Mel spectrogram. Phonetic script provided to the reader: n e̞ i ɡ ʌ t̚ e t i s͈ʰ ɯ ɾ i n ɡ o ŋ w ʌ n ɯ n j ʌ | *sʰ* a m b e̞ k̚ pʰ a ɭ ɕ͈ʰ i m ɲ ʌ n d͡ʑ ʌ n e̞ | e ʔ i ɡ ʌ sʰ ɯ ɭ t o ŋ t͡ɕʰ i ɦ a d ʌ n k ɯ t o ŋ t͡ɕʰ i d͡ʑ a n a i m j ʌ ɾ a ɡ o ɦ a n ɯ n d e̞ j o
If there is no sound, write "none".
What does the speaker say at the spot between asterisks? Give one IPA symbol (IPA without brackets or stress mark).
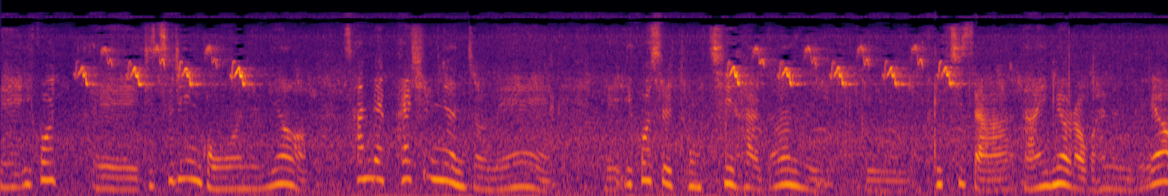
sʰ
